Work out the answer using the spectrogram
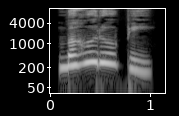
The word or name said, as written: ಬಹುರೂಪ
